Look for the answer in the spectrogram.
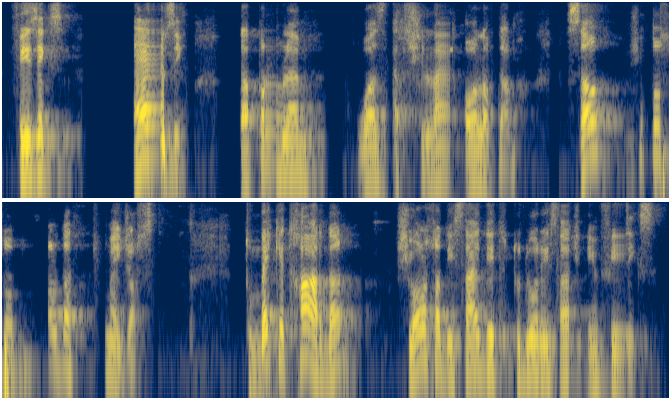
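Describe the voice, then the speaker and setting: A man's voice: fairly high pitch, pushed and bright, rough recording. A man with a Romanian accent, a physics professor, giving a formal and enthusiastic introduction.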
